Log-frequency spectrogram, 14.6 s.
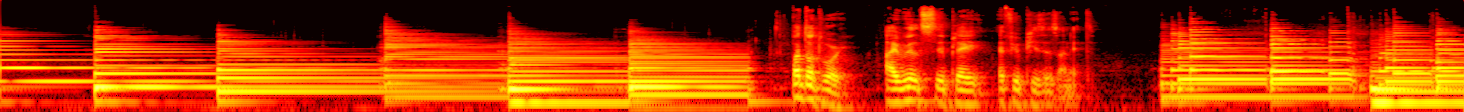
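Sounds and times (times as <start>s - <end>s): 
single notes plucked on a guitar: 0.0s - 7.9s, 11.6s - 14.6s
speech: 8.0s - 11.0s.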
